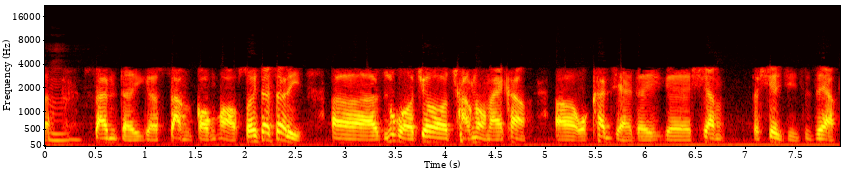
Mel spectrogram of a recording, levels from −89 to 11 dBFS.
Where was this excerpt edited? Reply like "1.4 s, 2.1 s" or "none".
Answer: none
